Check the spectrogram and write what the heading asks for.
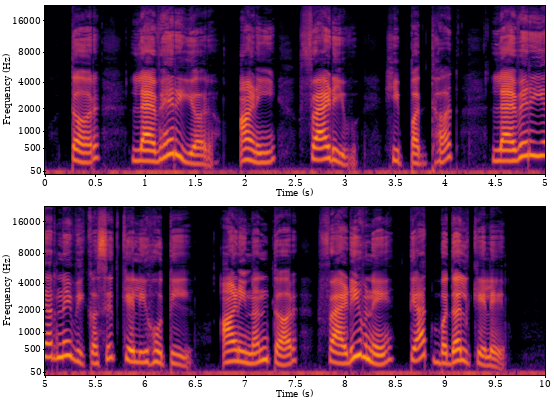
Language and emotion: Marathi, neutral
